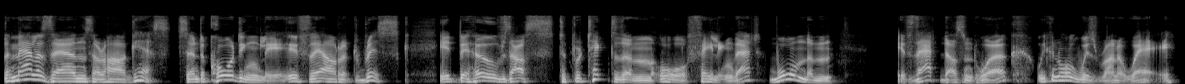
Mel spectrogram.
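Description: A man's voice: mid-range voice, sing-song, unhurried, fairly bright tone, no echo, clean studio sound, pitched above the performer's own voice. A man voicing a whimsical, self-satisfied young king in an audiobook, with florid, mock-pompous phrasing. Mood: airy, mock indignant. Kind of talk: audiobook character dialogue.

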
